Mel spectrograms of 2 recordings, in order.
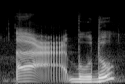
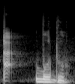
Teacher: Kalau ain dari tengah tenggorokan, kalau hamzah dari pangkal-tenggorokan.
